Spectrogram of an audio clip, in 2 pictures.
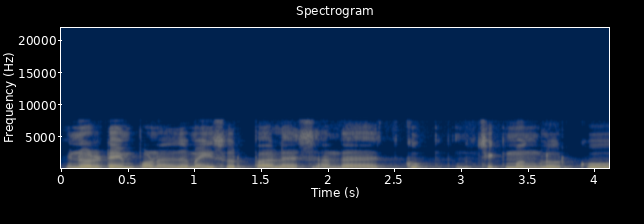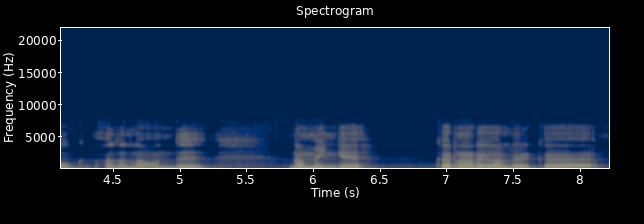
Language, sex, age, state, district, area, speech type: Tamil, male, 18-30, Tamil Nadu, Coimbatore, rural, spontaneous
